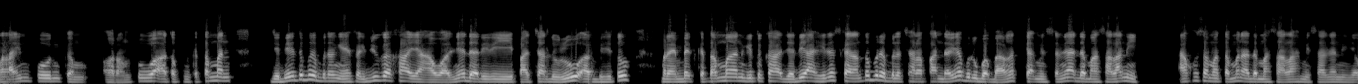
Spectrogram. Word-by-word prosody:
lain 120 Hz, +7 st, -2 dB
pun, 145 Hz, -1 st, -1 dB
ke 115 Hz, -1 st, -5 dB, 0.2 s
orang 110 Hz, +1 st, -6 dB
tua 150 Hz, -3 st, +1 dB
ataupun 120 Hz, -1 st, -7 dB
ke -, -, -9 dB
teman. 175 Hz, -1 st, -1 dB, 0.4 s
Jadinya 160 Hz, +9 st, +1 dB
itu 220 Hz, -, +2 dB
benar-benar 165 Hz, -9 st, +1 dB
ngefek 130 Hz, -1 st, -2 dB
juga, 185 Hz, +3 st, +2 dB
Kak. 165 Hz, -1 st, +1 dB
Yang 125 Hz, -, +2 dB
awalnya 110 Hz, +8 st, +2 dB
dari 125 Hz, -5 st, +2 dB
pacar 120 Hz, +2 st, -1 dB
dulu, 130 Hz, +11 st, +4 dB
habis 120 Hz, 0 st, -1 dB
itu 195 Hz, -, +6 dB, 0.4 s
merembet 130 Hz, +2 st, +2 dB
ke -, -, -2 dB
teman, 165 Hz, +4 st, +1 dB
gitu 150 Hz, +1 st, -2 dB
Kak. 150 Hz, -2 st, +1 dB
Jadi, 145 Hz, +8 st, +3 dB
akhirnya 150 Hz, +2 st, +1 dB
sekarang 140 Hz, 0 st, +2 dB
tuh 205 Hz, -, 0 dB
benar-benar 170 Hz, -10 st, +1 dB
cara 135 Hz, -1 st, -1 dB
pandangnya 130 Hz, +7 st, +1 dB
berubah 145 Hz, -, +1 dB
banget, 110 Hz, +8 st, +1 dB
Kak. -, -, +2 dB
Misalnya 140 Hz, +6 st, -1 dB
ada 140 Hz, -, +4 dB
masalah 125 Hz, +1 st, +1 dB
nih, 145 Hz, -5 st, -2 dB, 0.4 s
aku 135 Hz, +7 st, -2 dB
sama 155 Hz, -5 st, 0 dB
teman 155 Hz, +5 st, -1 dB
ada -, -, +2 dB
masalah 120 Hz, -1 st, -1 dB
misalnya 115 Hz, 0 st, -5 dB
nih, 110 Hz, -1 st, -6 dB
135 Hz, 210 wpm, -25 LUFS, 120-160 Hz, 0.4 s, itu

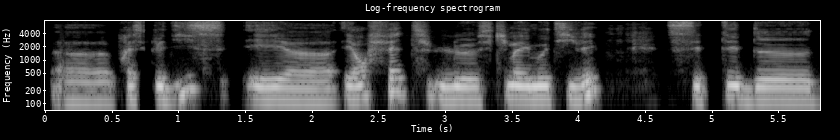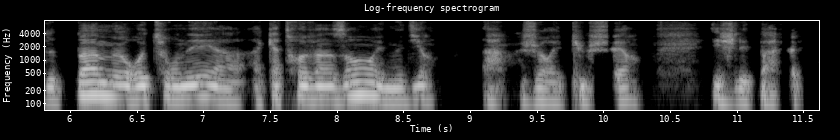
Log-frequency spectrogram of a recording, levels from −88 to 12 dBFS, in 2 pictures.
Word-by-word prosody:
heu, 105 Hz, 0 st, -7 dB
presque 130 Hz, 0 st, -4 dB
10 170 Hz, -, -3 dB
et 120 Hz, -1 st, +2 dB
heu, 110 Hz, -1 st, -3 dB
et 130 Hz, -, +1 dB
en 130 Hz, -, +2 dB
fait, 185 Hz, +3 st, -5 dB
le 120 Hz, -2 st, +3 dB
ce 115 Hz, -, -10 dB
qui 270 Hz, -, -2 dB
m'avait 255 Hz, -1 st, +8 dB
motivé, 205 Hz, -, +4 dB, 0.5 s
c'était 190 Hz, -, +1 dB
de 115 Hz, -1 st, 0 dB
de 120 Hz, -1 st, -4 dB
pas 155 Hz, +1 st, +6 dB
me 145 Hz, -3 st, +3 dB
retourner 130 Hz, +1 st, +3 dB
à 110 Hz, -3 st, -4 dB
à 115 Hz, -, -13 dB
80 130 Hz, 0 st, +1 dB
ans 155 Hz, +1 st, +3 dB
et 125 Hz, -, +1 dB
me 115 Hz, 0 st, 0 dB
dire: 130 Hz, +3 st, -3 dB, 0.4 s
«Ah, -, -, -8 dB
j'aurais 105 Hz, -3 st, -6 dB
pu -, -, -6 dB
le -, -, -10 dB, 0.2 s
faire 115 Hz, -2 st, -5 dB, 0.6 s
et -, -, -2 dB
je 100 Hz, +2 st, -3 dB
l'ai 110 Hz, -2 st, -3 dB
pas -, -, -8 dB
fait». -, -, -9 dB
125 Hz, 185 wpm, -22 LUFS, 115-140 Hz, 0.6 s, m'avait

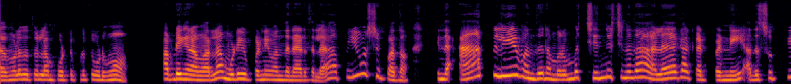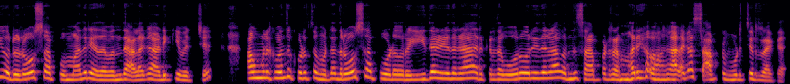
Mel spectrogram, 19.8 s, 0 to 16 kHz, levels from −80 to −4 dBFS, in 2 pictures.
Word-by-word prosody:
மிளகுத்தூள்லாம் 200 Hz, -1 st, -2 dB
போட்டு 185 Hz, +1 st, -5 dB
கொடுத்து 195 Hz, +1 st, -9 dB
விடுவோம், 185 Hz, 0 st, -2 dB, 0.5 s
அப்படிங்கிற 220 Hz, -2 st, +4 dB
மாதிரிலாம் 225 Hz, +9 st, +1 dB
முடிவு 225 Hz, +1 st, +2 dB
பண்ணி 200 Hz, +1 st, -2 dB
வந்த 185 Hz, -1 st, -2 dB
நேரத்தில, 170 Hz, -3 st, -2 dB, 0.2 s
அப்ப 265 Hz, 0 st, -14 dB
யோசுச்சு 410 Hz, -4 st, -4 dB
பார்த்தோம். 175 Hz, -4 st, -3 dB, 0.4 s
இந்த 225 Hz, 0 st, +2 dB, 0.3 s
ஆப்பிளயே 370 Hz, +1 st, +2 dB
வந்து 240 Hz, -3 st, +2 dB
நம்ம 205 Hz, -3 st, -2 dB
ரொம்ப 230 Hz, +6 st, 0 dB, 0.2 s
சின்ன 270 Hz, +4 st, -1 dB
சின்னதாக 285 Hz, +1 st, 0 dB
அழகா 260 Hz, +7 st, +1 dB
கட் 195 Hz, -1 st, -3 dB
பண்ணி, 185 Hz, +1 st, 0 dB, 0.2 s
அத 200 Hz, +3 st, -3 dB
சுத்தி 260 Hz, +5 st, -9 dB
ஒரு 210 Hz, -3 st, +4 dB
ரோசா 265 Hz, +3 st, +3 dB
பூ 205 Hz, -2 st, -2 dB
மாதிரி 250 Hz, +5 st, +2 dB
அதை 190 Hz, 0 st, +2 dB
வந்து 205 Hz, +3 st, +1 dB
அழகா 195 Hz, +6 st, 0 dB
அடுக்கி 195 Hz, +3 st, -2 dB
வச்சு, 180 Hz, +3 st, -6 dB, 0.5 s
அவங்களுக்கு 275 Hz, 0 st, +3 dB
வந்து 320 Hz, +4 st, -1 dB
கொடுத்த 255 Hz, 0 st, +1 dB
மட்டு 215 Hz, +4 st, -1 dB
அந்த 225 Hz, 0 st, +1 dB
ரோசா 290 Hz, +3 st, +1 dB
பூவோட 215 Hz, -3 st, +1 dB
ஒரு 195 Hz, 0 st, +1 dB, 0.2 s
இதழ் 270 Hz, +2 st, +5 dB
இதழா 240 Hz, +1 st, +2 dB
இருக்கிறத, 215 Hz, 0 st, -3 dB
ஒரு 235 Hz, +4 st, +4 dB
ஒரு 250 Hz, +1 st, +2 dB
இதழா 265 Hz, +2 st, +3 dB
வந்து 235 Hz, +3 st, 0 dB
சாப்பிடுற 205 Hz, 0 st, -1 dB
மாதிரி 250 Hz, +4 st, +3 dB
அவங்க 210 Hz, -2 st, 0 dB
அழகா 310 Hz, +6 st, -1 dB
சாப்பிட்டு 220 Hz, -2 st, -2 dB
முடிச்சுடுறாங்க. 200 Hz, -6 st, -2 dB
225 Hz, 165 wpm, -24 LUFS, 200-260 Hz, 0.5 s, இதழ்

